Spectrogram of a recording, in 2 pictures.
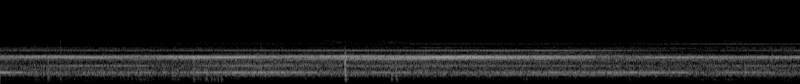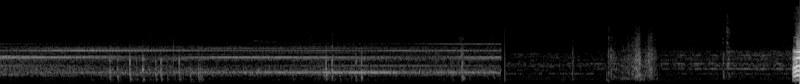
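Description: PSK-31 data signals on the 20-meter band received by a Yaesu FT-857 HF transceiver: several steady warbling tones at different pitches over band hiss, a busy band with many stations. The audio cuts off suddenly about 13 seconds in.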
